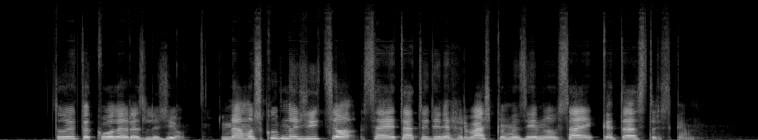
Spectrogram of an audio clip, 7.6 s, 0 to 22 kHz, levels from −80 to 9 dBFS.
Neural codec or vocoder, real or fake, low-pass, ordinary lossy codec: codec, 44.1 kHz, 2.6 kbps, SNAC; fake; none; none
